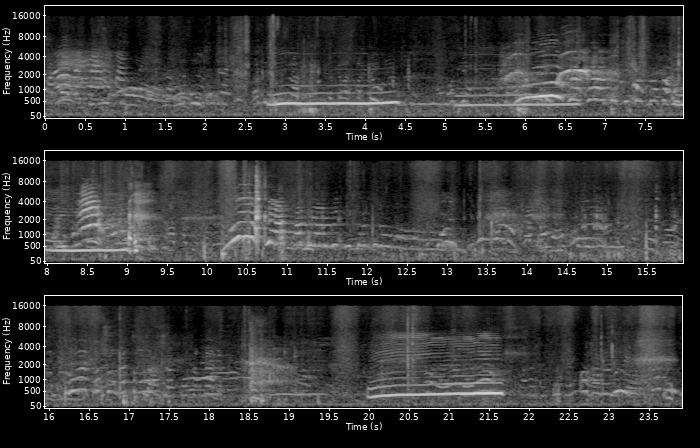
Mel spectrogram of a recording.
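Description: Young children talk and call out nearby outdoors.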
